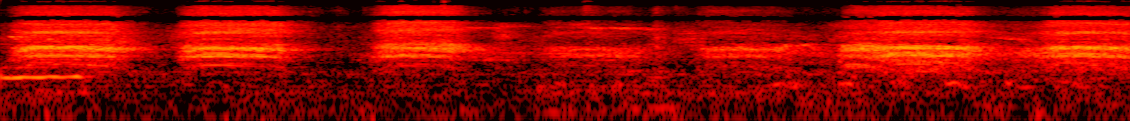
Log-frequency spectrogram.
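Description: A bird giving a run of about six harsh, caw-like calls, each around half a second long and evenly spaced, the longest about four seconds in.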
